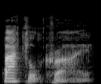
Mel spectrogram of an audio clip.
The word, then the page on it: battle cry: British English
